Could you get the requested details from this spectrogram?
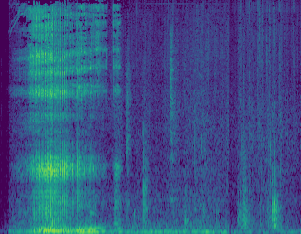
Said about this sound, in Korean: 수면 무호흡증인 그가 신나게 코를 골다 멈춘 순간 이는 숫자를 셌다.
